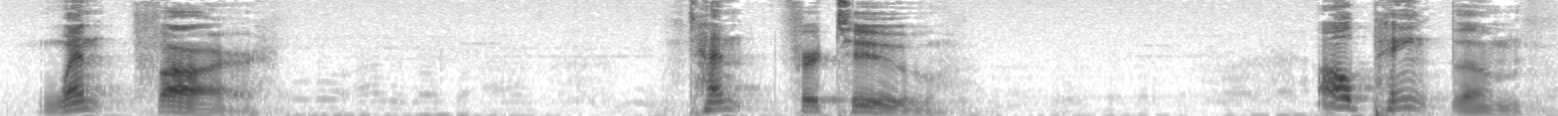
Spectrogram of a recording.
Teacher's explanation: when you are ending that word you're making a quick stop on the T your voice is raising up a little bit and uh and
